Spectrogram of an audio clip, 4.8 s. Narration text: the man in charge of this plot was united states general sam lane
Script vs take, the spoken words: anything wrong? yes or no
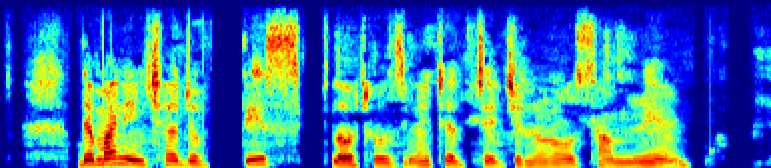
no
